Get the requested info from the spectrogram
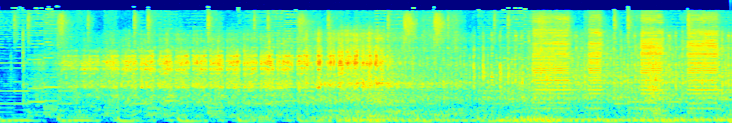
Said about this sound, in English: Oh, what a lovely horn you've got today.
